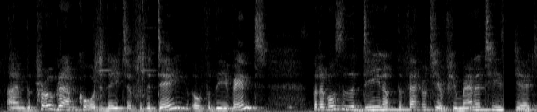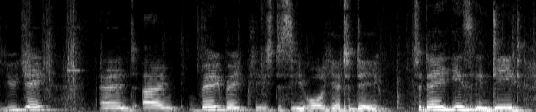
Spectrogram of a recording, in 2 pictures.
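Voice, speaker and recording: Lady dean, lowish mellow voice, formal welcome speech. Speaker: university dean and event coordinator.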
